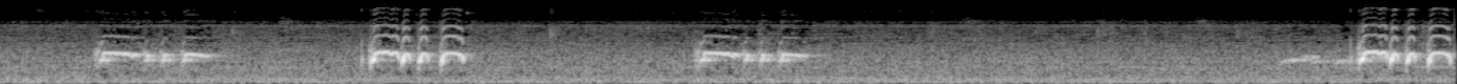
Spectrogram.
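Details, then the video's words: Zebra dove, a local bird, cooing as a lure for others to sing: alternating trilled and clipped rapid coo phrases, four bursts in seven seconds, with low hum behind. "Perkutut lokal gacor pancingan ampuh Suara disukai burung perkutut bikin cepat bunyi langsung nyaut"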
